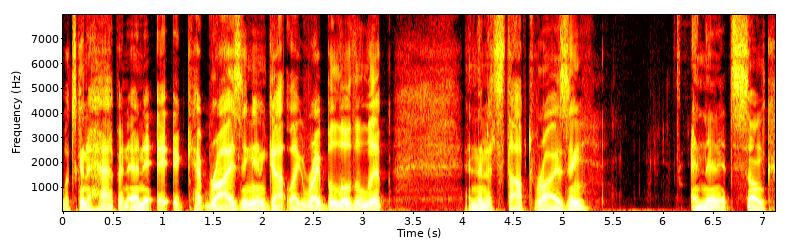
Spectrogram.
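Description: On a very clean recording with a silent background, a man with a Brooklyn accent and a fairly low pitch talks at a moderate pace with ordinary pitch variation. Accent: New York (Brooklyn). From Brooklyn, New York City. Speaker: audio engineer. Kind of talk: personal storytelling. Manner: casual, conversational.

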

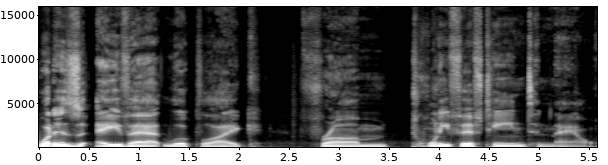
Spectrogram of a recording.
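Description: Speech in an American accent unfolds at a very slow pace. The recording is very clean and dry, close, with a silent background and no echo. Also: man. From Georgia, US South. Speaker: podcast host. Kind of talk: casual chat.

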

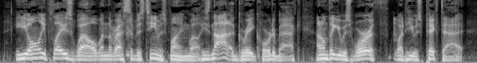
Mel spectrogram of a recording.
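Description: In a very clean recording with a silent background, a man with a plain, everyday voice speaks at a fairly quick pace and medium pitch, with ordinary pitch variation, very even loudness and hardly any pauses. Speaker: college radio host. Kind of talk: sports talk radio. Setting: studio.

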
